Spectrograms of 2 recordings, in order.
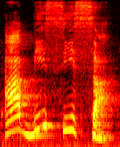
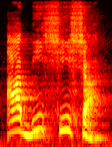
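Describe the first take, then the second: First: It is said with a clear 'bs' and 's'. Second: It is said with 'sh' sounds like the letter X. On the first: The speaker calls it right. "O correto de falar é abscissa" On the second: The speaker calls it wrong. "Agora fala errado, ... Faz lembrar X"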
